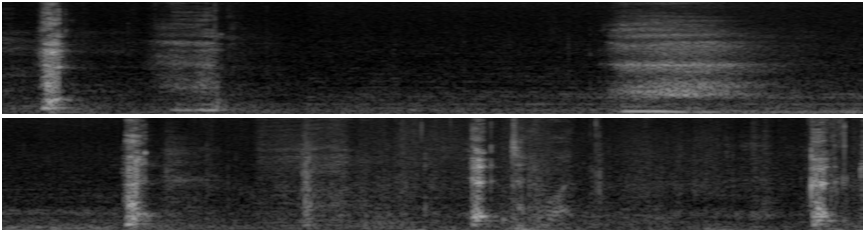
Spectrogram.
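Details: Acted hiccups in a comedy sketch: abrupt, sharp catches every second or two, with sigh-like breaths and light room sound between them.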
